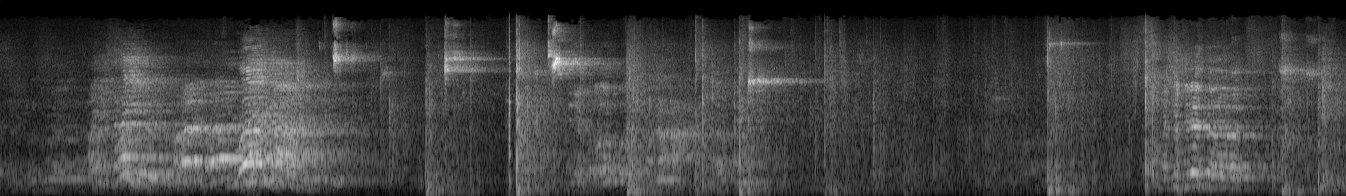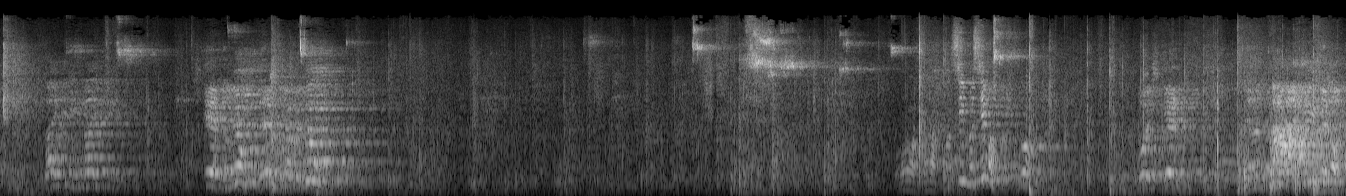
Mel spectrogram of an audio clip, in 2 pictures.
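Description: Men shout to each other in a large echoing hall.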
